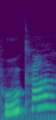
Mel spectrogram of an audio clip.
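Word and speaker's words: phouka: puka um and then his Irish Incarnation which is it's like puka but pH so with being English it kind of reads as like fuka and then the other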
